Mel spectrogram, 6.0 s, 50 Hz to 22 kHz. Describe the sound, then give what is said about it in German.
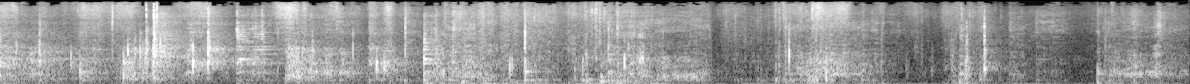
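Continuous scraping and soft thudding of a spatula stirring thick dough in a bowl after flour and a teaspoon of cocoa powder were added, with irregular clicks and rubbing sounds and no talking. “Und dann 500 Gramm Stinkemehl. Ich mache einfach nach Gefühl ein bisschen die Hälfte. Ja. Passt. Okay, rühre nochmal.”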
